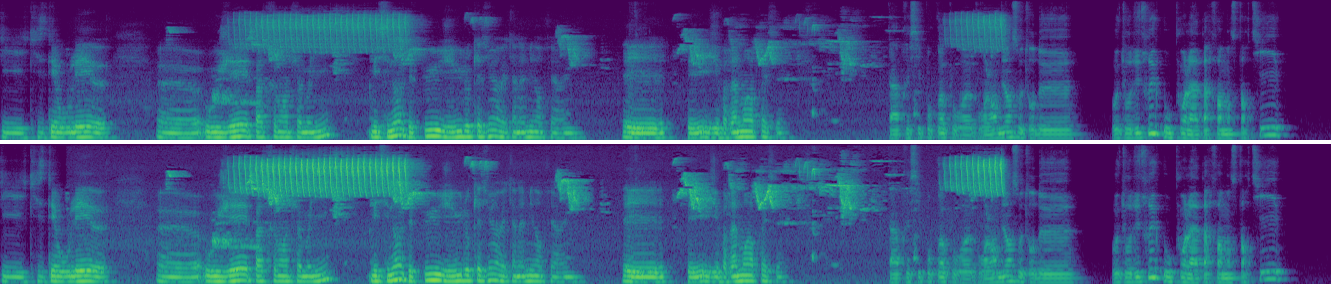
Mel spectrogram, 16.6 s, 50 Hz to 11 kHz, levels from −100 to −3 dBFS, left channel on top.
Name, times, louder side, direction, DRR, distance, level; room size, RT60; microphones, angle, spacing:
voice 1, 0.0-1.7 2.0-4.2 4.6-7.3 7.8-8.3 8.6-9.8, right 1 dB, 30° right, 1.2 m, -31 dB
sound 1, 1.0-1.1 2.1-2.3 2.7-5.4 5.8-6.2 7.0-7.4 8.4-11.5 11.8-12.6, right 14 dB, 75° right, 0.7 m, -31 dB
voice 2, 11.1-13.5 13.9-16.0, equal, 5° right, 1.7 m, -39 dB
10.0 x 8.9 x 4.4 m
head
